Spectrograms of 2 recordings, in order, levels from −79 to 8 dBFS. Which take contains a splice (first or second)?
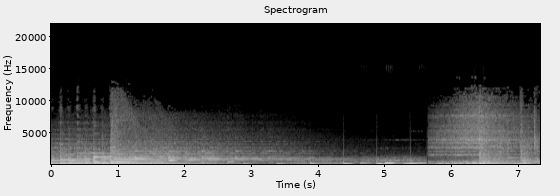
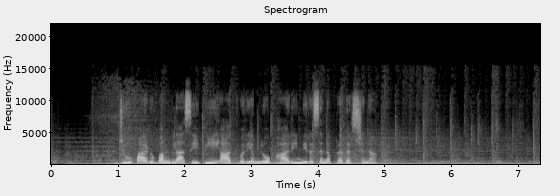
first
